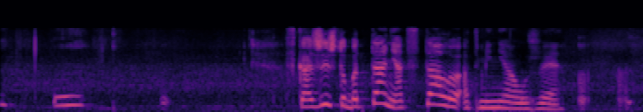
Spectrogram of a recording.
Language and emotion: Russian, angry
